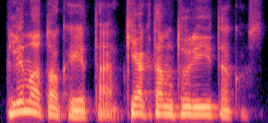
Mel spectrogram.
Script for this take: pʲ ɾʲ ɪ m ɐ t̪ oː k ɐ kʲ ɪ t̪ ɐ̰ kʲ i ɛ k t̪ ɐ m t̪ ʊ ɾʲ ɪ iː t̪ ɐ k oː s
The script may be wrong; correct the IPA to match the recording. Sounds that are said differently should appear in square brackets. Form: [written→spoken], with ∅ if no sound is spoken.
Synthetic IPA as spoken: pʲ [ɾʲ→lʲ] ɪ m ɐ t̪ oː k ɐ [kʲ→∅] ɪ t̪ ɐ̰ kʲ i ɛ k t̪ ɐ m t̪ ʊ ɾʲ ɪ iː t̪ ɐ k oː s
